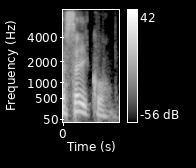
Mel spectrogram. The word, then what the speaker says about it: Pisco: Que según la gente de élite se pronuncia Psycho.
